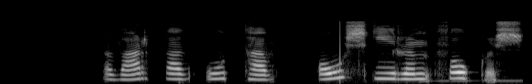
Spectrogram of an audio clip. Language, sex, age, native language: Icelandic, female, 9, Icelandic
